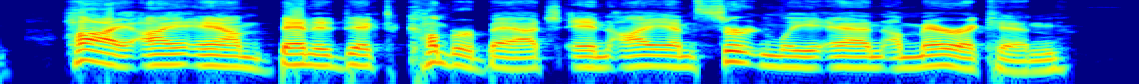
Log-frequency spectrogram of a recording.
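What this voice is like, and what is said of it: Put-on American accent. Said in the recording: “Can I do my Benedict Cumberbatch as an American accent?”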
